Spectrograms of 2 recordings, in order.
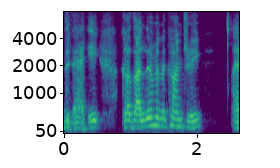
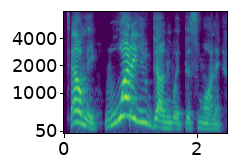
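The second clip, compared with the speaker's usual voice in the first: ordinary delivery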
